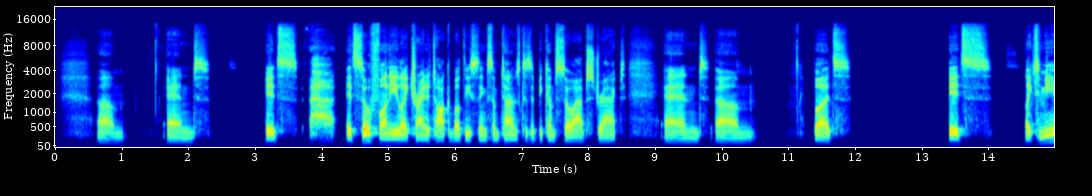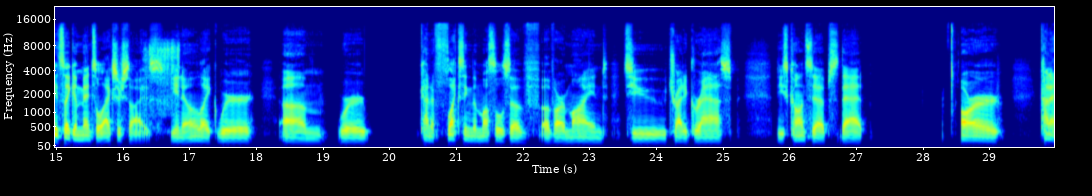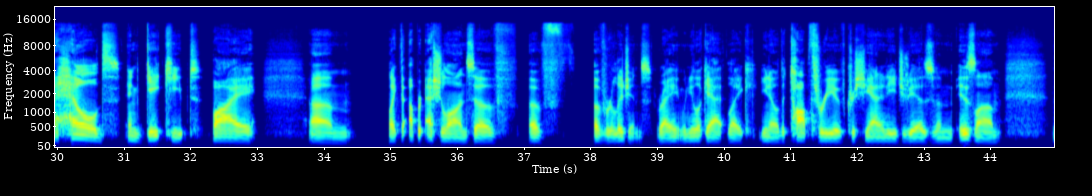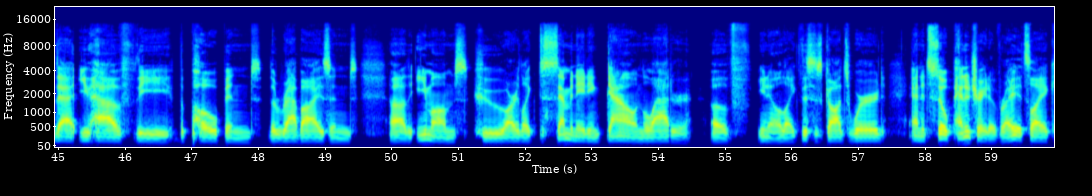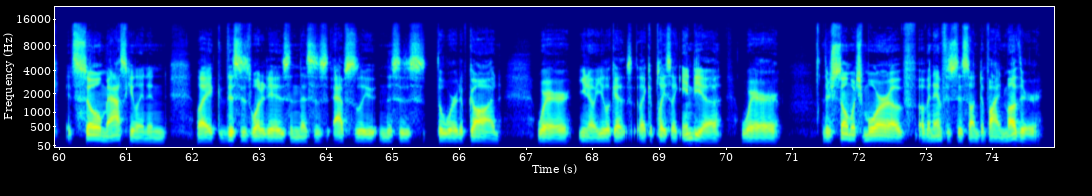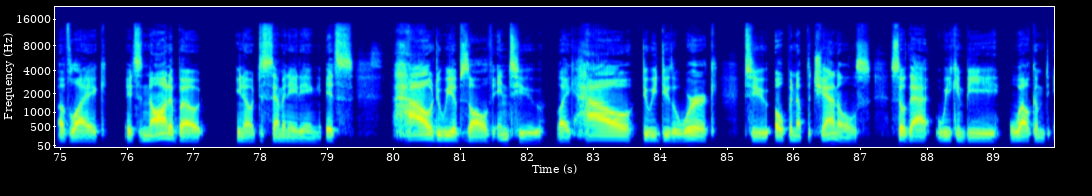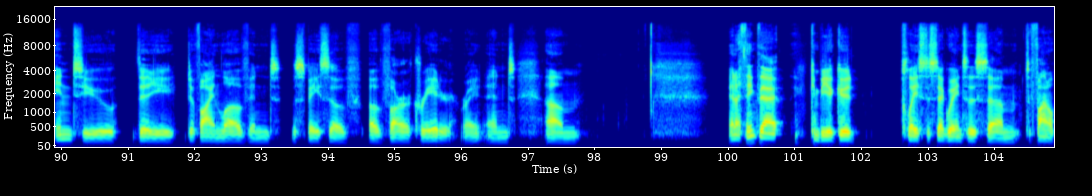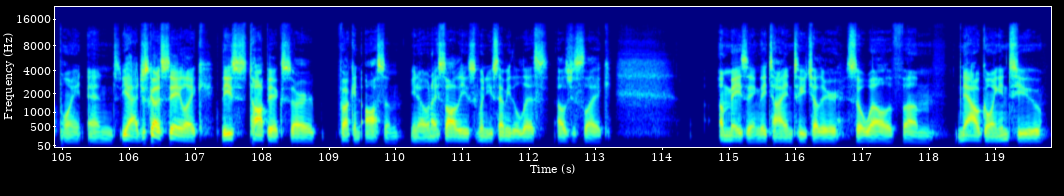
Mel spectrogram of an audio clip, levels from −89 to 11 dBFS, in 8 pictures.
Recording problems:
thin; very; fading below 300 Hz

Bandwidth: 14.5 kHz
